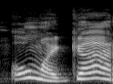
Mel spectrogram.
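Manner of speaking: high, loud, drawn-out mock horror; shocked outcry. Woman caught in a fart at the bar, mock-horrified cry.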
